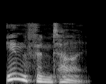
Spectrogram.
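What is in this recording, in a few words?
"infantine", British English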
